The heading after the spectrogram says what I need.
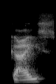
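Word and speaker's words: Guice: and butch uh butch geiss or whatever yeah butch juice is how i always pronounce it he's an old superman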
